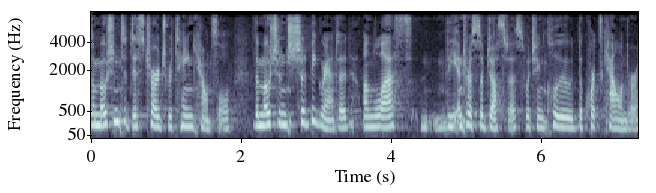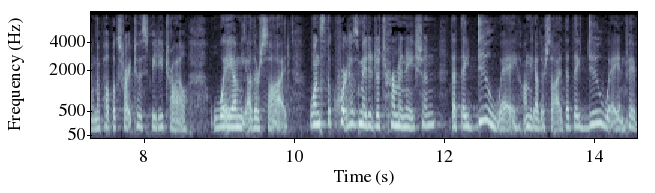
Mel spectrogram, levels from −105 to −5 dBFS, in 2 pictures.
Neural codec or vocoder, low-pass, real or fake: none; 7.2 kHz; real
